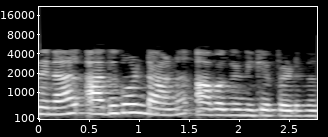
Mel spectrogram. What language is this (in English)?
Malayalam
